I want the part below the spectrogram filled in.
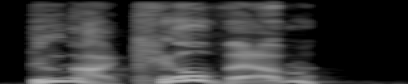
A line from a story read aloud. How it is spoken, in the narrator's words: Massage screamed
